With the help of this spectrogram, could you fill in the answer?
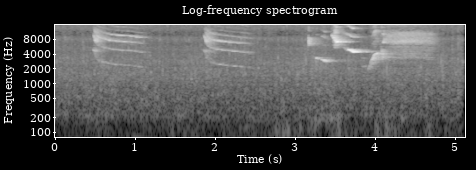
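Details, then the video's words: Chestnut-bellied seed finch, northeastern form, beside a stream: two descending whistled slurs about a second and a half apart, then a quick cluster of sharp high chirps, over soft running water. "Papa Arroz Dedim com Som de Riacho (Papa arroz do Nordeste)"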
